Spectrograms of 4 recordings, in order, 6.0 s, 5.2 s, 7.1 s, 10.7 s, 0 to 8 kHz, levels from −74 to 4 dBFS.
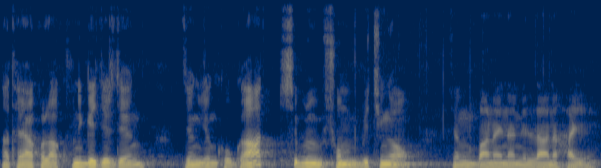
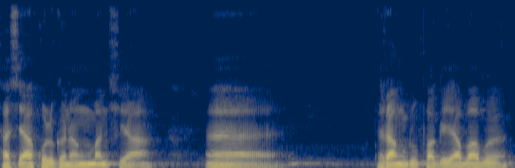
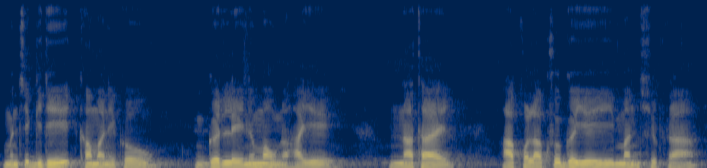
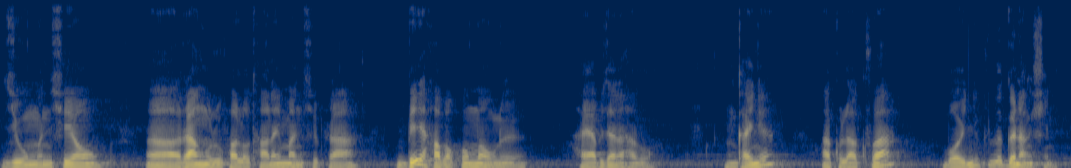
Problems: background sounds at intervals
